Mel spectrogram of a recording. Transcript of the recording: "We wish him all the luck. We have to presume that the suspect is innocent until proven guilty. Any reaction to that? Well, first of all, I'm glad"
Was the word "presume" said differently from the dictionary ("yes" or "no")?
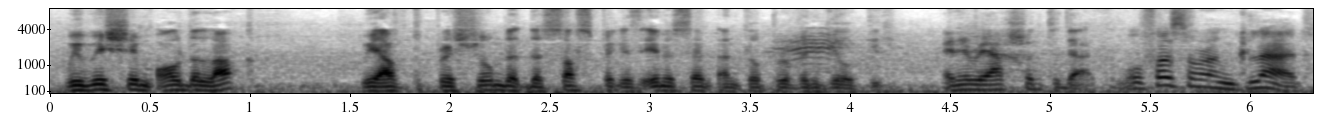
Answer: yes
